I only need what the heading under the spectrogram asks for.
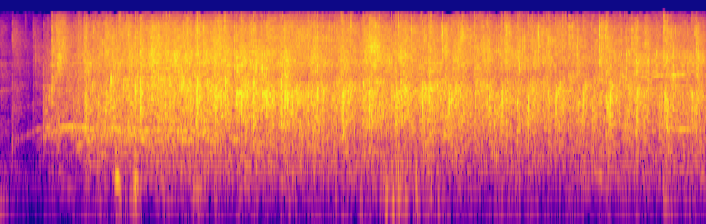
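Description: An audience at a gathering led by a pastor breaks into sustained applause to welcome a grandmother, a dense crackle of many hands clapping that swells quickly after a brief quiet start and holds steady and loud for several seconds.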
